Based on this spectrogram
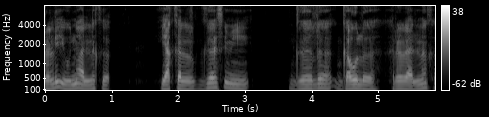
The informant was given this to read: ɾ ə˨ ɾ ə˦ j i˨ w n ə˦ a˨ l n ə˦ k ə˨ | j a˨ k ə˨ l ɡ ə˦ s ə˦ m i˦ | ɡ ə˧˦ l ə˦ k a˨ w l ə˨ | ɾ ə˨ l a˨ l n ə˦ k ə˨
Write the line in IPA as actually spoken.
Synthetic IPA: ɾ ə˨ l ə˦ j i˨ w n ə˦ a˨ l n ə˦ k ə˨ | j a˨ k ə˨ l ɡ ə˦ s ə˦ m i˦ | ɡ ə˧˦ l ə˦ ɡ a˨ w l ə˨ | ɾ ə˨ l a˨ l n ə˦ k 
